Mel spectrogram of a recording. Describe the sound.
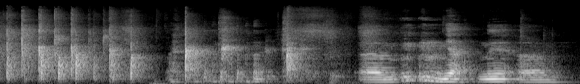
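A brief burst of close hand clapping, a quick rapid run of claps from one or a few people, quickly giving way to someone talking.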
